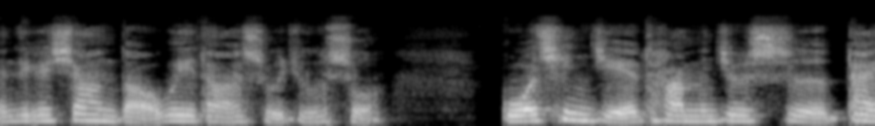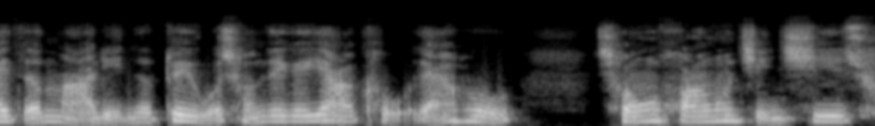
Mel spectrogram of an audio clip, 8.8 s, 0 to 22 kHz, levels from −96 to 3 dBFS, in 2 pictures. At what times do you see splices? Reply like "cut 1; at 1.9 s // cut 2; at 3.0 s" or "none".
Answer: none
